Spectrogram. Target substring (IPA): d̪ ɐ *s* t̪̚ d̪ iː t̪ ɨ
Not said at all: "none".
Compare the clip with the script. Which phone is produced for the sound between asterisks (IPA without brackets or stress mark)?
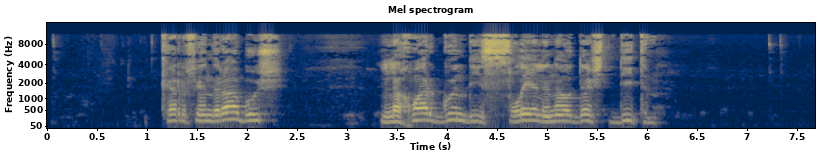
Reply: ʃ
